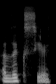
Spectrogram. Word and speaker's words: elixir: Please distribute this magic elixir to us. Elixir, right? That's how you say it, elixir.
